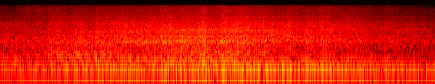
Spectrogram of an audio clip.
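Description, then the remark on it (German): A large tractor with a modern mower drives across meadows in the Dobertal in mid-July, harvesting hay. Its engine is a steady, low droning hum with a broad mechanical whir over it, continuous and with no voices. “Mitte Juli fährt ein großer Traktor mit modernem Mähwerk über die Wiesen im Dobertal.”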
